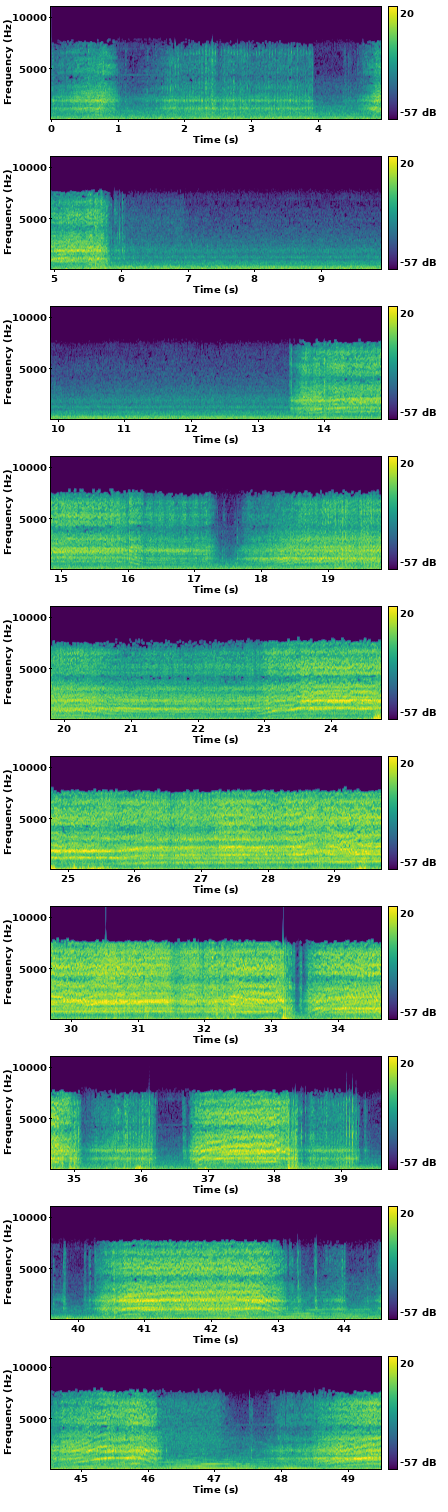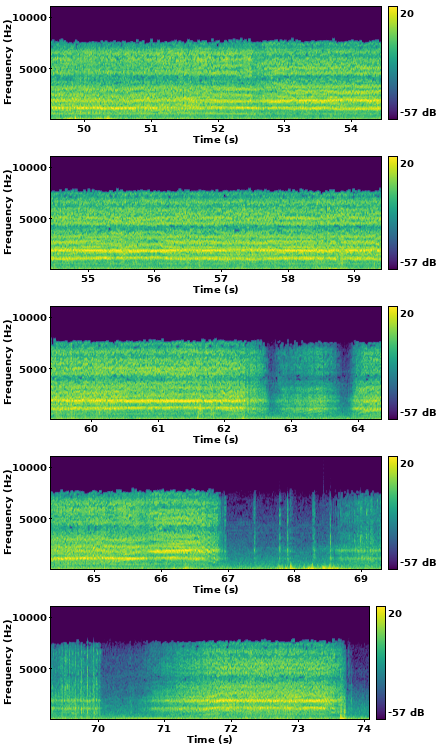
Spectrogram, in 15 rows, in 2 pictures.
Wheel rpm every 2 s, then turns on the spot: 20, 20, 40, 0, 0, 0, 10, 110, 50, 70, 80, 100, 160, 190, 210, 230, 160, 90, 100, 30, 110, 80, 80, 20, 100, 150, 160, 160, 160, 150, 160, 50, 120, 60, 20, 60, 100.
0-4 32-36 38-40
